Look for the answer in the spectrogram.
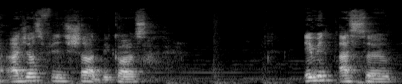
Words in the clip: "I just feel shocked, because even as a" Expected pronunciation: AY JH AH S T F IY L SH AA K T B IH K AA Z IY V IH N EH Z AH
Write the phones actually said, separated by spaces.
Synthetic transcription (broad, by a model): AY JH AH S T F IY L SH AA T B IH K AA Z IY V IH N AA S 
